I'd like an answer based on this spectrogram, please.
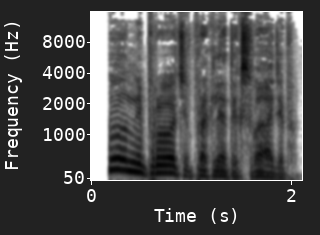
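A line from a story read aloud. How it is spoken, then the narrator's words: Grumbled. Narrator (Russian): пробурчал Уна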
